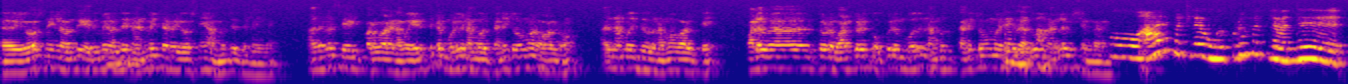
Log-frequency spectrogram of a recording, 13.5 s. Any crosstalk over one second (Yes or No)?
No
